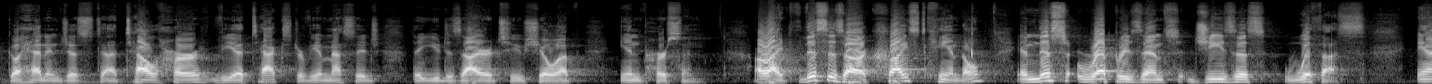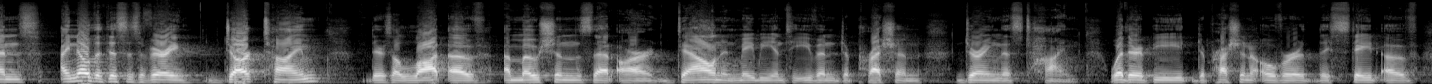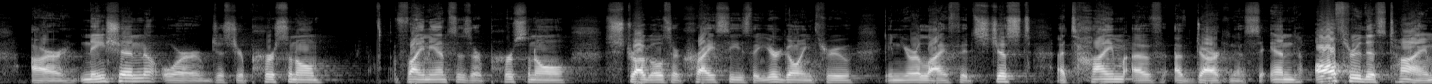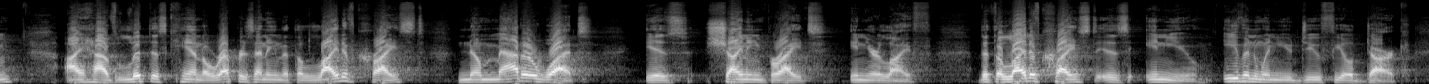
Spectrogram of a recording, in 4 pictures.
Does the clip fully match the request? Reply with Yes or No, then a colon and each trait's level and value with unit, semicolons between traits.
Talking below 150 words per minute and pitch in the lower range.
Yes: average, 140 wpm; low, 105 Hz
